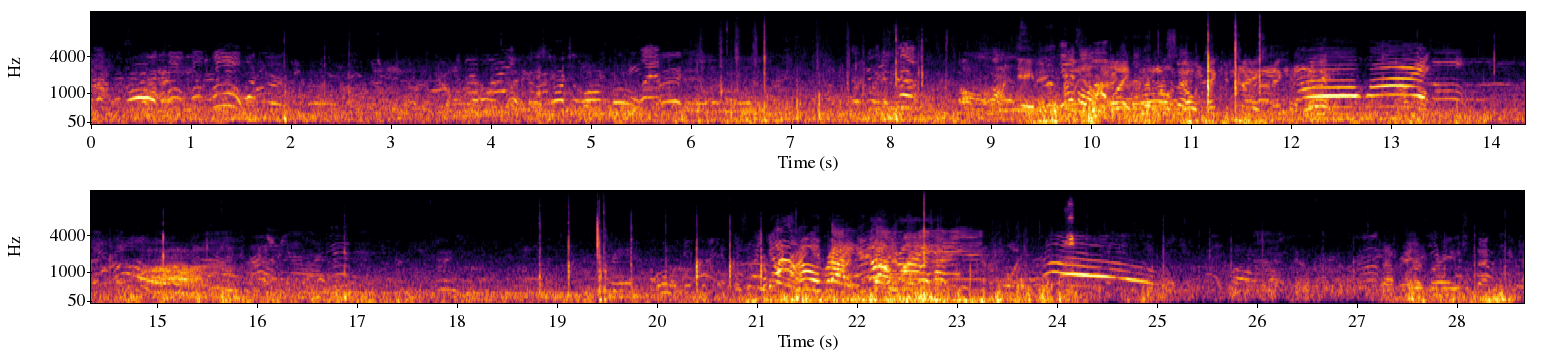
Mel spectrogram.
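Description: Young female players shout and call out to one another outdoors on an open field.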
